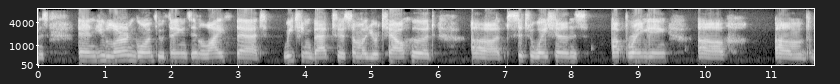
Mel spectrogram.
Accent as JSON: {"language": "English", "region": "West Virginia", "country": "United States", "tie": "born or raised there", "said": "growing up in West Virginia, it was almost like we had our own mini little band and sports team."}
